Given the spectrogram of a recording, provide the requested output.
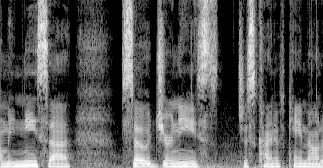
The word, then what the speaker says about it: Ger-Nis: So I've been mispronouncing the center as Gurney's. It's actually Jurnee's.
